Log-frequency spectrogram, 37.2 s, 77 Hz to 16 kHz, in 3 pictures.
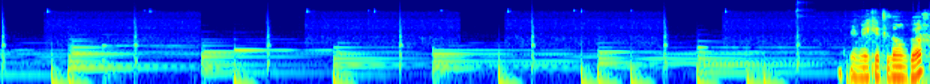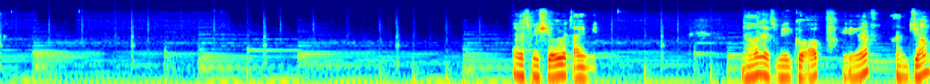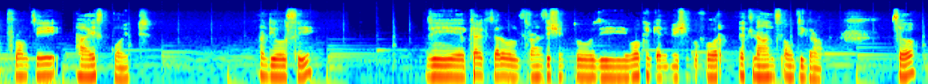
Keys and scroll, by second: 20.9 a, 21.2 w, 27.5 space, 29.9 a, 30.2 w, 35.7 a.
